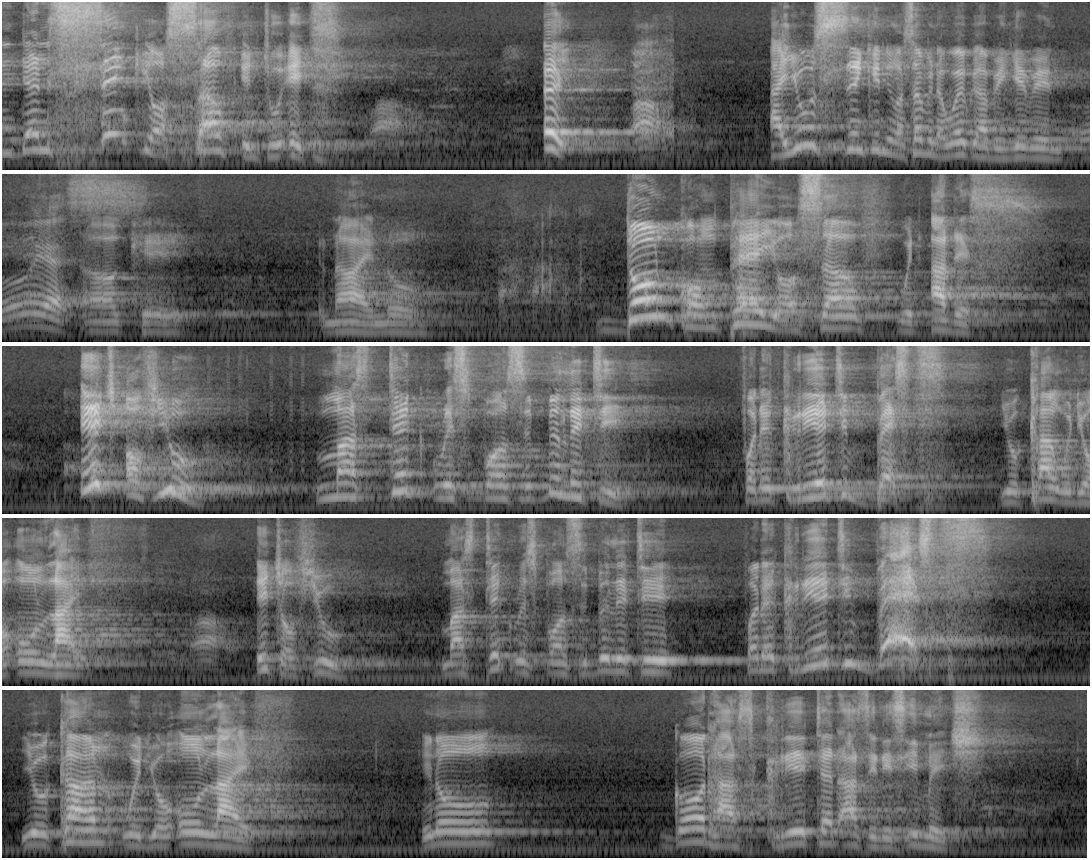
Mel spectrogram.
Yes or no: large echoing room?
yes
